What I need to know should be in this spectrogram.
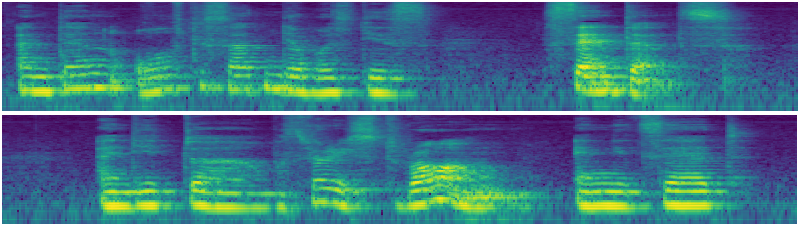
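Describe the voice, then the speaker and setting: Against noticeable background noise and audible room echo, a woman with a fairly low pitch speaks at a very slow pace. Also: ordinary pitch variation. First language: German. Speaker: energy coach. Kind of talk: personal storytelling monologue.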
